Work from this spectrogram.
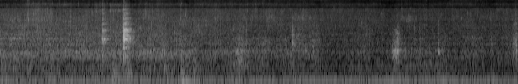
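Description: Tuna sizzles gently in a frying pan as it is stirred, a soft, steady frying hiss with a few sharper scrapes and clinks of the utensil against the pan, fairly quiet and close.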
